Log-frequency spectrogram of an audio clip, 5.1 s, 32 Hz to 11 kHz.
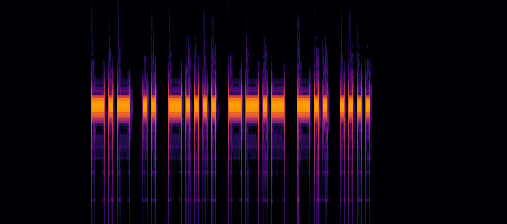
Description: Morse code, heard as a keyed tone, about 27 wpm, 700 Hz. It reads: KI6QDH
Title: K1USN SST QSO Practice - 28wpm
